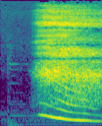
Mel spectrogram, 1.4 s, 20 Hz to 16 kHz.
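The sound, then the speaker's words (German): One deep breath in a guided relaxation exercise: a short intake followed by a louder, voiced exhale like a sigh, with a tone that falls in pitch as it fades. “Nimm 3 tiefe Atemzüge.”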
